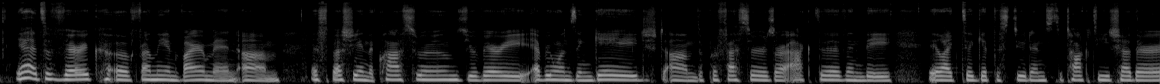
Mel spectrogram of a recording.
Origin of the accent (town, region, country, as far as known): Afghanistan; now in Northern Virginia, United States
